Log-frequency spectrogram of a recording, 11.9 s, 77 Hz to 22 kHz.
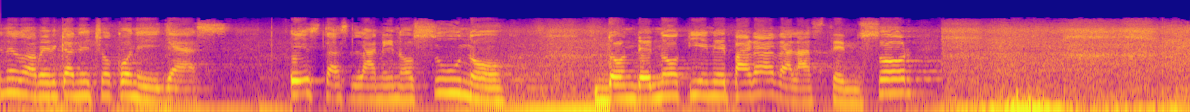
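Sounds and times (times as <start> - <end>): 
speech: 0.0 - 2.3, 2.9 - 9.6
car engine rumble driving into an underground parking garage: 0.0 - 11.8.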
